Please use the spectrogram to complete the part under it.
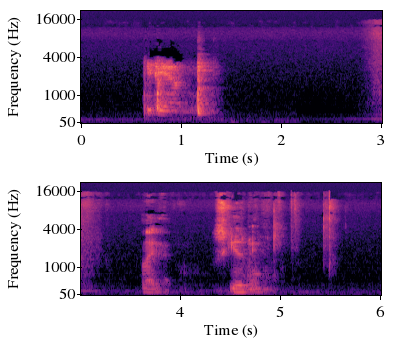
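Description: A middle-aged man speaks calmly and close by, in short bursts.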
